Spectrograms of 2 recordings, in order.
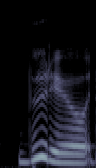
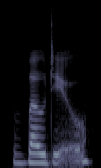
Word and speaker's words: vodou: And it was very education-oriented, and one of the main things that they wanted to tell people is that in Haiti, they don't call it voodoo, they pronounce it vodou.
